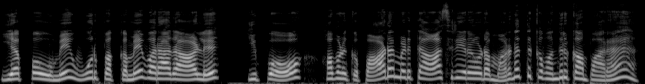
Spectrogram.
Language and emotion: Tamil, surprised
